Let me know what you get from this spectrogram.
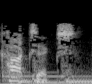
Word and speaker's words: coccyx: Says it's coccyx. Look, man, it's pronounced coccyx, apparently, and that's from our medical correspondent, Czar, the Surgeon General of Madhouse Radio.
